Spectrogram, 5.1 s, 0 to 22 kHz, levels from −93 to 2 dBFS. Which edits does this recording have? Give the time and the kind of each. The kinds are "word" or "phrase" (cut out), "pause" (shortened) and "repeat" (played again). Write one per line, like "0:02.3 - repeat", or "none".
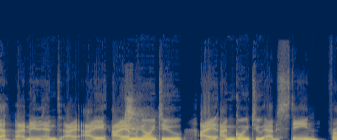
none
